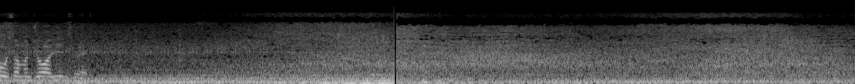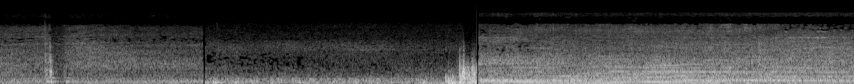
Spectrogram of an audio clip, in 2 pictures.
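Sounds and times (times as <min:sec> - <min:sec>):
traffic on a wet road: 0:00.0 - 0:17.0
storm wind on microphone: 0:02.6 - 0:07.6, 0:10.6 - 0:13.5.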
